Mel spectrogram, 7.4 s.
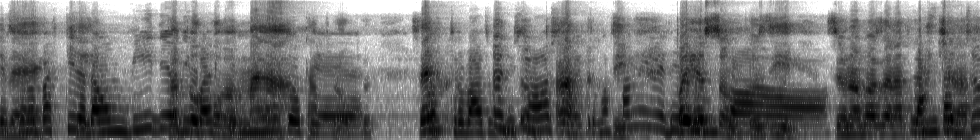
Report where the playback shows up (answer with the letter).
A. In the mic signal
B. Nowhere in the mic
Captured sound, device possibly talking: A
